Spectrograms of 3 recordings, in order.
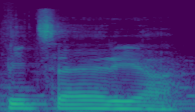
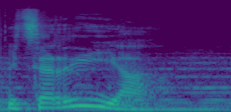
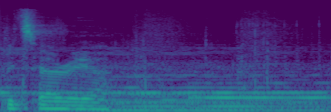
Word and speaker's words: pizzeria: the song shout outs I'm not pizza area oh I see I see the emphasis on eye right Pizzeria Pizzeria but you know I'm speaking English not Italian so it's like Pizzeria I'm sure in Italian it's Pizzeria or something like that anything that takes the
